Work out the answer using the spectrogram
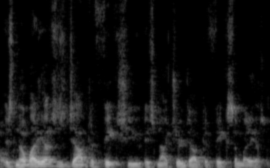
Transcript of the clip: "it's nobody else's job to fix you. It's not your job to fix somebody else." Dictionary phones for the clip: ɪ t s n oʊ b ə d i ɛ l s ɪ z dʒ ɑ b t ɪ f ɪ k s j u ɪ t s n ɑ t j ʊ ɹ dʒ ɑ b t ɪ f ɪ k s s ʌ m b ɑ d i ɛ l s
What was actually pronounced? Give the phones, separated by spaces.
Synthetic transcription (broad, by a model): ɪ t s n oʊ b ə d i ɛ l s ɪ z dʒ ɑ b t ɪ f ɪ k s j u ɪ t s n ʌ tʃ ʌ ɹ dʒ ɑ b t ɪ f ɪ k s s ʌ m b ɑ d i ɛ l s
